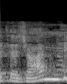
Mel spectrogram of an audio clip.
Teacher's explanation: انت عارف ان الجيم بتعطش وهنا بتقلقل لان عليها السكون زي الباء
